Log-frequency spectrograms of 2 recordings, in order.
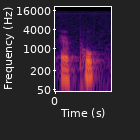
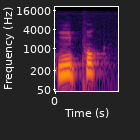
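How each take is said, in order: First: The first vowel sounds like 'eh'. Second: The first vowel sounds like 'ee'.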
